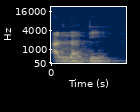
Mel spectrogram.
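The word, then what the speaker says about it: الذي: Tapi kita tetap bacanya harakatnya fathah alladzi ya.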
